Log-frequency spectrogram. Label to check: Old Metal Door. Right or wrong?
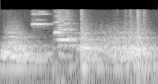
Right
